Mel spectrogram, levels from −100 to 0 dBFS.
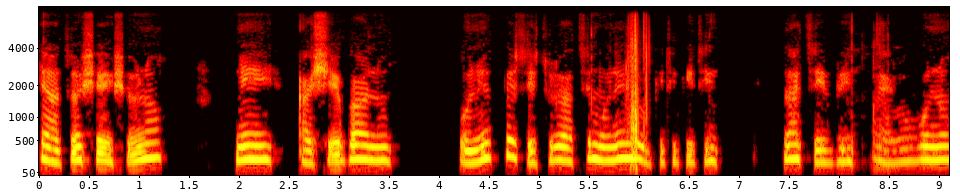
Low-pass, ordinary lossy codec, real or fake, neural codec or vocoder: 7.2 kHz; none; real; none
